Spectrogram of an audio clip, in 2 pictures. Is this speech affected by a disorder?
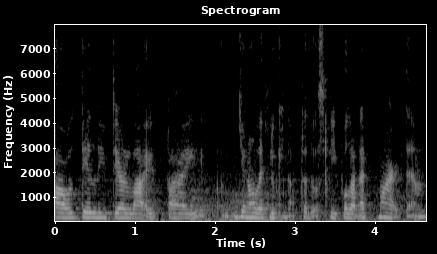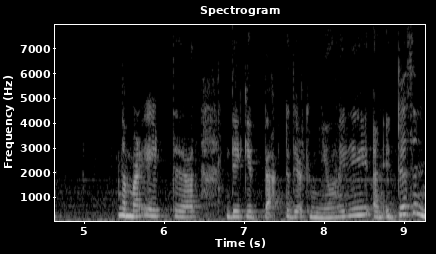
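No.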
